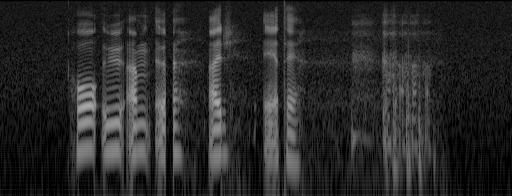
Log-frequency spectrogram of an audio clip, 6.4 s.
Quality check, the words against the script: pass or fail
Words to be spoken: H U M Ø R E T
pass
